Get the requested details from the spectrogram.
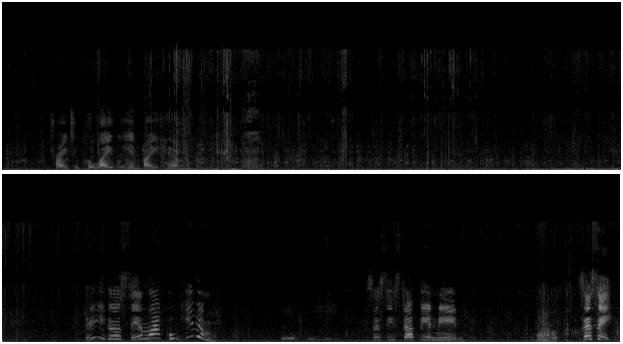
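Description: A dog whines and yelps in short, high, wavering bursts nearby.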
